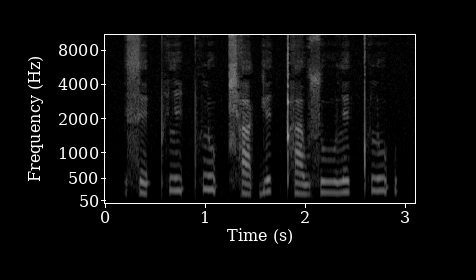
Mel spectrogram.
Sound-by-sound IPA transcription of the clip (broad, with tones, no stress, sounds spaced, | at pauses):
s e˨˩ ʔ pʰ l i˦˥ ʔ pʰ l u˥˩ ʔ t͡ɕʰ a˨˩ k̚ j e˥˩ k̚ pʰ a˨˩ w s uː˧ l e˥˩ k̚ pʰ l u˥˩ ʔ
